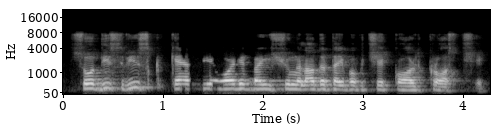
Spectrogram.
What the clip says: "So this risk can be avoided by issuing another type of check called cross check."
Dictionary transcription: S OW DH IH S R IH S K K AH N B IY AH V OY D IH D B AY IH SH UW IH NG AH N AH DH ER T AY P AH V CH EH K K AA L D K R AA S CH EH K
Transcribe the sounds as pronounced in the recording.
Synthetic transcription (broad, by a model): S OW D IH S R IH S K K AH N B IY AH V OY D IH D B AY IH SH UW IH NG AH N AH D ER T AY P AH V CH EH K K AA L D K R AA S CH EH K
